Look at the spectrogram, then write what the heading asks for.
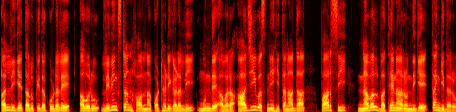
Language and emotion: Kannada, neutral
